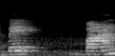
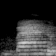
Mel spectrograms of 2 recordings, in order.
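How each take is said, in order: First: The vowel is a long open 'ah' sound. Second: The vowel is the short 'a' of 'cat'. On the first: The speaker calls it wrong. "हम हमेशा बांड नहीं बोलते हैं" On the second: The speaker calls it right. "बैंड बोलते हैं"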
